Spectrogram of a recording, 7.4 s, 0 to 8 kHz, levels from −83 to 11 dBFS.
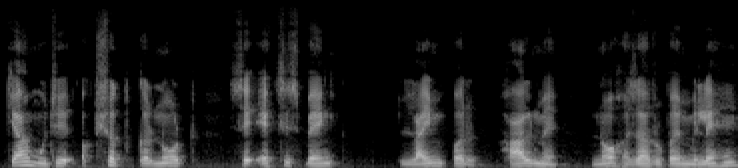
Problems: none marked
